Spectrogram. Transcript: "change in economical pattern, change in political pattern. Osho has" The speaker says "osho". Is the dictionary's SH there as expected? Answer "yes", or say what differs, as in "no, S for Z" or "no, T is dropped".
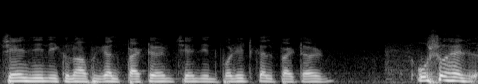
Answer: no, S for SH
